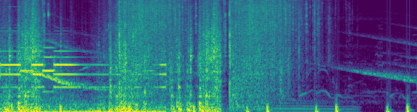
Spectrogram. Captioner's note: shattering glass, crying woman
